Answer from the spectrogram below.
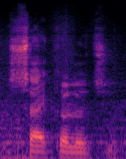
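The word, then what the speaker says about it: psychology: The beginning of word अगर किसी word के शुरू में पी एस आ जाए तो उसमें पी साइलेंट होगा। जैसे साम एस एल साम साइकोलॉजी और साइकेट्री इन सब में हमने देखा कि पी साइलेंट है।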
